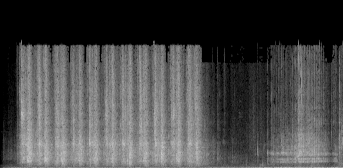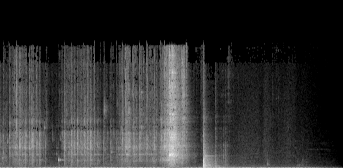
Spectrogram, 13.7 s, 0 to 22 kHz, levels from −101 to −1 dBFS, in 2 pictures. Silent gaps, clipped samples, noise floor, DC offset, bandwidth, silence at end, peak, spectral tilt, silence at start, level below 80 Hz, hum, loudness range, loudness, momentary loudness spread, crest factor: none; under 0.1%; -53 dBFS; under 0.1%; 16.5 kHz; 0.55 s; 0 dBFS; -0.5 dB/octave; 0.2 s; -40 dBFS; none; 14 LU; -23 LUFS; 18 LU; 26 dB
